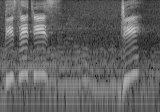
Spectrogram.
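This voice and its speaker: A woman's voice: very high-pitched, fairly even intonation, slow. A woman giving a sermon to a women's gathering, quizzing the audience and repeating phrases for emphasis. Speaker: religious lecturer. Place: function hall. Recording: music audible behind speech.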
